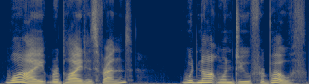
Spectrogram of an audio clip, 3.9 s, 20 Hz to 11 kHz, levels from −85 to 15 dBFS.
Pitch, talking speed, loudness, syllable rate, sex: 205 Hz, 155 wpm, -16 LUFS, 3.9 syllables/s, female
